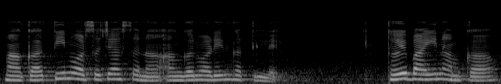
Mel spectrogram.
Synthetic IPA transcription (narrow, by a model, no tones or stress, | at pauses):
m̤akat̪iːnʋəɾsat͡ɕjaəst̪ənaʔaŋɡənʋaɽeːnɡʱat̪ilːɛ̰ | t̪ʰəjbaiːnamka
